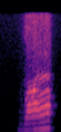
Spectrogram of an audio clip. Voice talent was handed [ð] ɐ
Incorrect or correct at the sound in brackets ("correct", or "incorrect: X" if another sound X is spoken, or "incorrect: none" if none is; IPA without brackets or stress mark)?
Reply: incorrect: dˤ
